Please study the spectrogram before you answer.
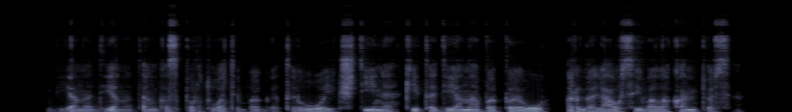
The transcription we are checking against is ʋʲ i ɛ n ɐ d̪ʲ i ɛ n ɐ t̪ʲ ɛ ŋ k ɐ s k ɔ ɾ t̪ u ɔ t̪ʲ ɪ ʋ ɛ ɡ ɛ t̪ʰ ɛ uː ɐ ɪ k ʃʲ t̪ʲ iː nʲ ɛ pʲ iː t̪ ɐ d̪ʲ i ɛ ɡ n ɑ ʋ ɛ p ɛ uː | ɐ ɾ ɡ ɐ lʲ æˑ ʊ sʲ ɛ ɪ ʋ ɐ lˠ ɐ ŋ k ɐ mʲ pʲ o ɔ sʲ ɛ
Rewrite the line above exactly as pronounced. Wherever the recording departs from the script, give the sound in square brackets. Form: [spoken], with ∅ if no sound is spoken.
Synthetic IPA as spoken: ʋʲ i ɛ n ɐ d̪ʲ i ɛ n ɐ t̪ʲ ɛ ŋ k ɐ s [p] ɔ ɾ t̪ u ɔ t̪ʲ ɪ ʋ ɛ ɡ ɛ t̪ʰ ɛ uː ɐ ɪ k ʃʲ t̪ʲ iː nʲ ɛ [kʲ] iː t̪ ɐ d̪ʲ i ɛ [∅] n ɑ ʋ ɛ p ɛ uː | ɐ ɾ ɡ ɐ lʲ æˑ ʊ sʲ ɛ ɪ ʋ ɐ lˠ ɐ [∅] k ɐ mʲ pʲ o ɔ sʲ ɛ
